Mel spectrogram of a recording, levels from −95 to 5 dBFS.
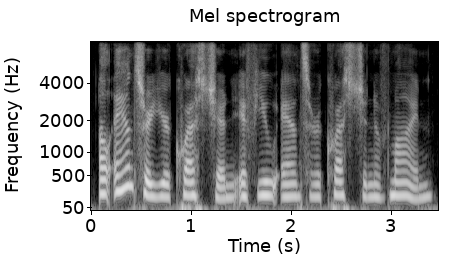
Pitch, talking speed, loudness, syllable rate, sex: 195 Hz, 190 wpm, -17 LUFS, 4.6 syllables/s, female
